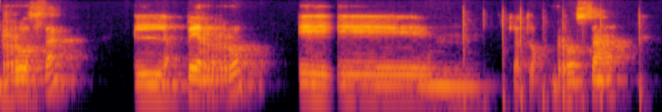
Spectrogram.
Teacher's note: que sería la primera vibrante múltiple alveolar sonora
